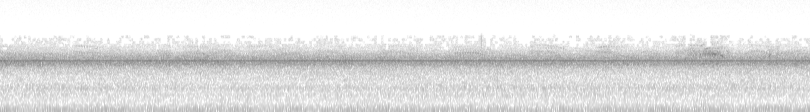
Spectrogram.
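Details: Steady broadband hiss with a constant high electronic whine and low hum, unchanging throughout, with no animal sounds heard.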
